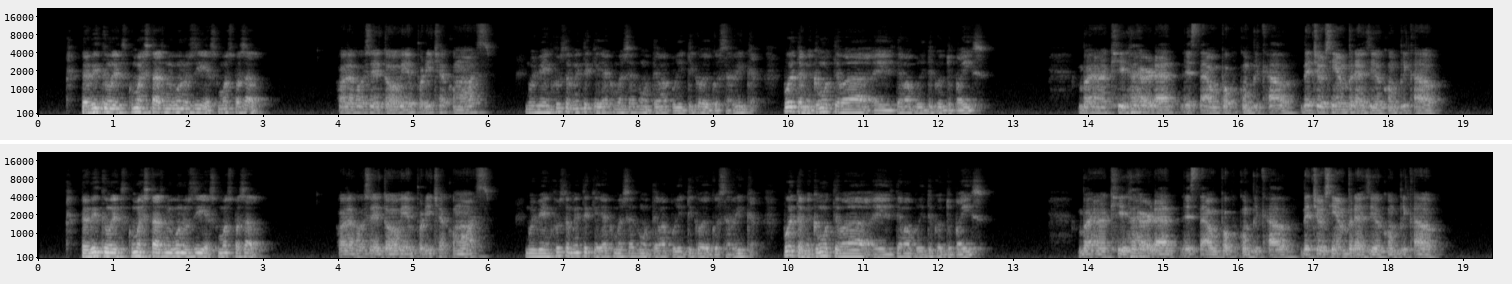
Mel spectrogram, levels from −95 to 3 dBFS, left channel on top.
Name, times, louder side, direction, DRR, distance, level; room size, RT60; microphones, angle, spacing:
voice 1, 0.4-3.0 6.5-12.6, right 2 dB, 45° right, 0 dB, 1.0 m, -31 dB
voice 2, 4.0-6.0 13.9-18.6, right 2 dB, 65° right, -2 dB, 3.2 m, -35 dB
6.9 x 4.8 x 3.8 m, 0.38 s
head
